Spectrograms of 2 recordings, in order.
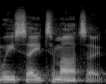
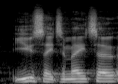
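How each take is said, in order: First: "tomato" said the British way, middle vowel as in "ma"; "tomato" as tuh-MAH-toh, British style; British pronunciation. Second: "tomato" said the American way, middle vowel as in "may"; "tomato" as tuh-MAY-toh, American style; American pronunciation. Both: Shown as a demonstration.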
